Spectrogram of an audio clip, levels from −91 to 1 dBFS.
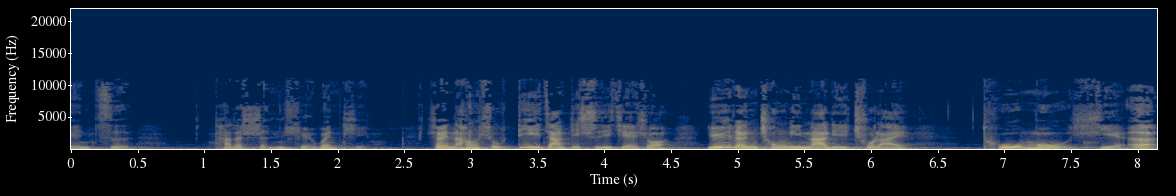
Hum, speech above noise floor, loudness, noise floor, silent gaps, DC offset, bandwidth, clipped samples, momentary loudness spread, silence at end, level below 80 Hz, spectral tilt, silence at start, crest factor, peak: none; 29 dB; -26 LUFS; -53 dBFS; none; under 0.1%; 11 kHz; under 0.1%; 13 LU; 0 s; -58 dBFS; -7.5 dB/octave; 0 s; 18 dB; -8 dBFS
